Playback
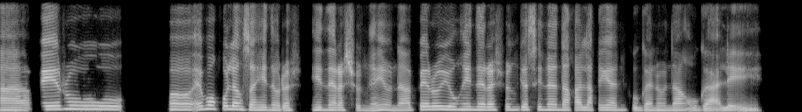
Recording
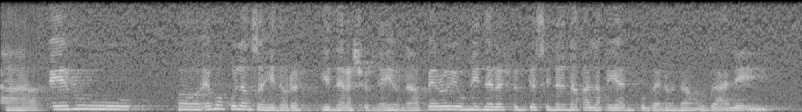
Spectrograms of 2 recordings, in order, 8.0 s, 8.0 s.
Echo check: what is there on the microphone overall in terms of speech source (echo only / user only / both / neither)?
echo only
